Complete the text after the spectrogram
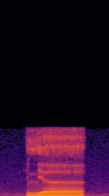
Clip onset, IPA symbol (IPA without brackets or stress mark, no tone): lʲ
